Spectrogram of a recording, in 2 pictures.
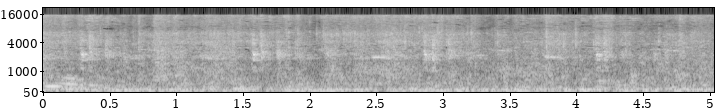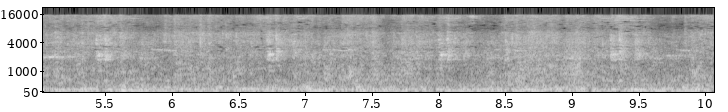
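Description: Rusk cutting machine running, with a steady motor hum under frequent light, irregular clinks and clatters as hard toasted rusk slices drop onto its metal conveyor and table.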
